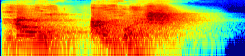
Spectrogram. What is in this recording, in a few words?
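Attack Heavy, Battle Barks, Dialog, English; Nimrod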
